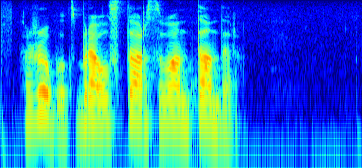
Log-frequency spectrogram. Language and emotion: Russian, neutral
